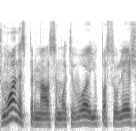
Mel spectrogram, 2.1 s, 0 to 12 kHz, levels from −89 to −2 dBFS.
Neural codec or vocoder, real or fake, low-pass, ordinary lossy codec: none; real; 7.2 kHz; Opus, 64 kbps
